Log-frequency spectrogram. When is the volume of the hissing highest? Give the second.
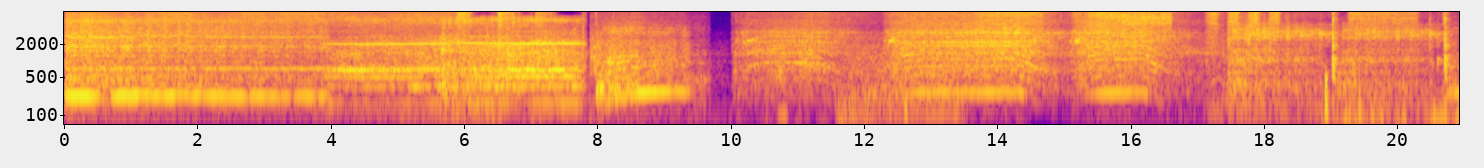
19 s.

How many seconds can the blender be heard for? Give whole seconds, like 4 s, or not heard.
21 s.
